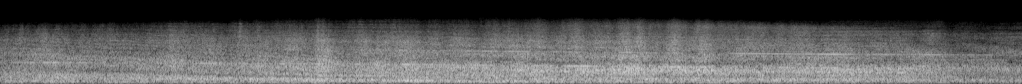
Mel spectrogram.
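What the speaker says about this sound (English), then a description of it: "Delta Airlines flight 161, the A350 to Minneapolis, Minnesota, finally progressing" Airbus A350 jet airliner engines roaring loud and steady at Amsterdam Schiphol Airport, a sustained close rumble with slowly shifting whine as the aircraft moves, no talk.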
